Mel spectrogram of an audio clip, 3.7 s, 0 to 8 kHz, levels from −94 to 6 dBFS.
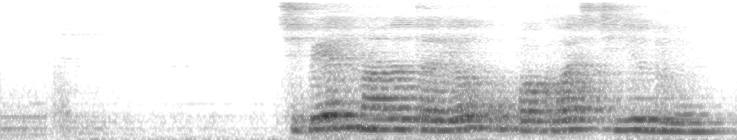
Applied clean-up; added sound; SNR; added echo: neural separator model SepFormer DNS4.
